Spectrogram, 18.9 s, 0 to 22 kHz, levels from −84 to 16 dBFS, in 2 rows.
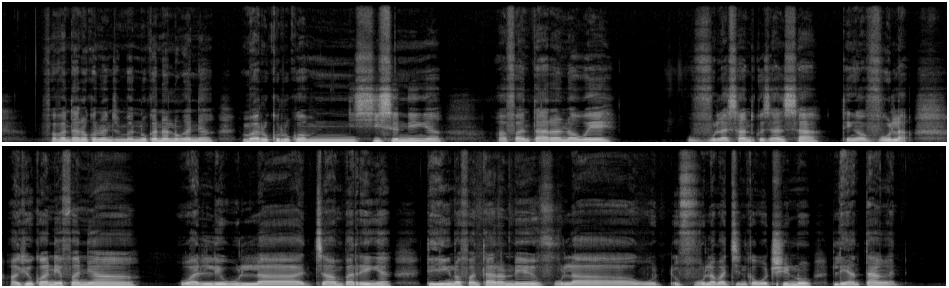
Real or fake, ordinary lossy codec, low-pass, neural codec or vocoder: real; none; none; none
